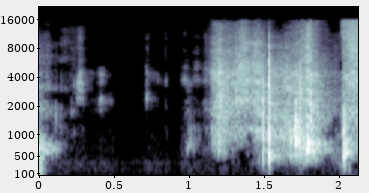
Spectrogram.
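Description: Paper rustling as a softcover lesson book is opened and its pages flipped, starting about a second in, with a sharper flap of a page partway through.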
